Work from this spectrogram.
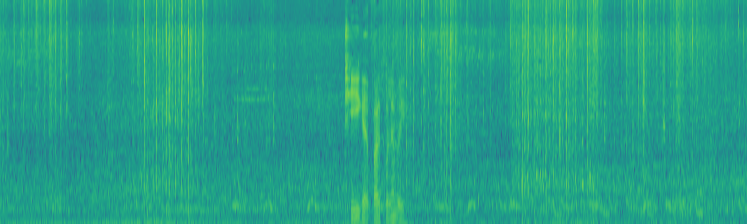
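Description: Pigeons coo softly in the background while someone talks, with a brief burst of wing flapping partway through.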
